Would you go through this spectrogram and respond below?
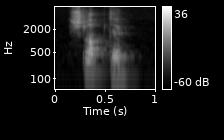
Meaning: slackness
- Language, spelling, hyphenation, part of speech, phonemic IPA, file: Dutch, slapte, slap‧te, noun / verb, /ˈslɑptə/, Nl-slapte.ogg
